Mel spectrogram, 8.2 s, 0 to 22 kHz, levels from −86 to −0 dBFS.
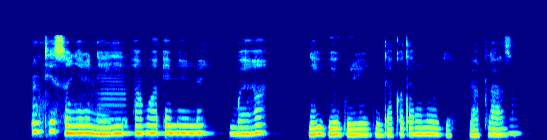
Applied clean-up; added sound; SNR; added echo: neural mask model DeepFilterNet 3.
